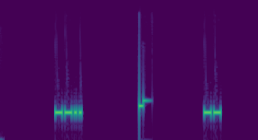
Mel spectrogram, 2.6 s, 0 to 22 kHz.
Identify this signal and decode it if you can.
Morse code, heard as a keyed tone, about 50 wpm, 690 Hz. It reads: Z M
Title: Single Letter-Number Alt - Rapid-Fire 50wpm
